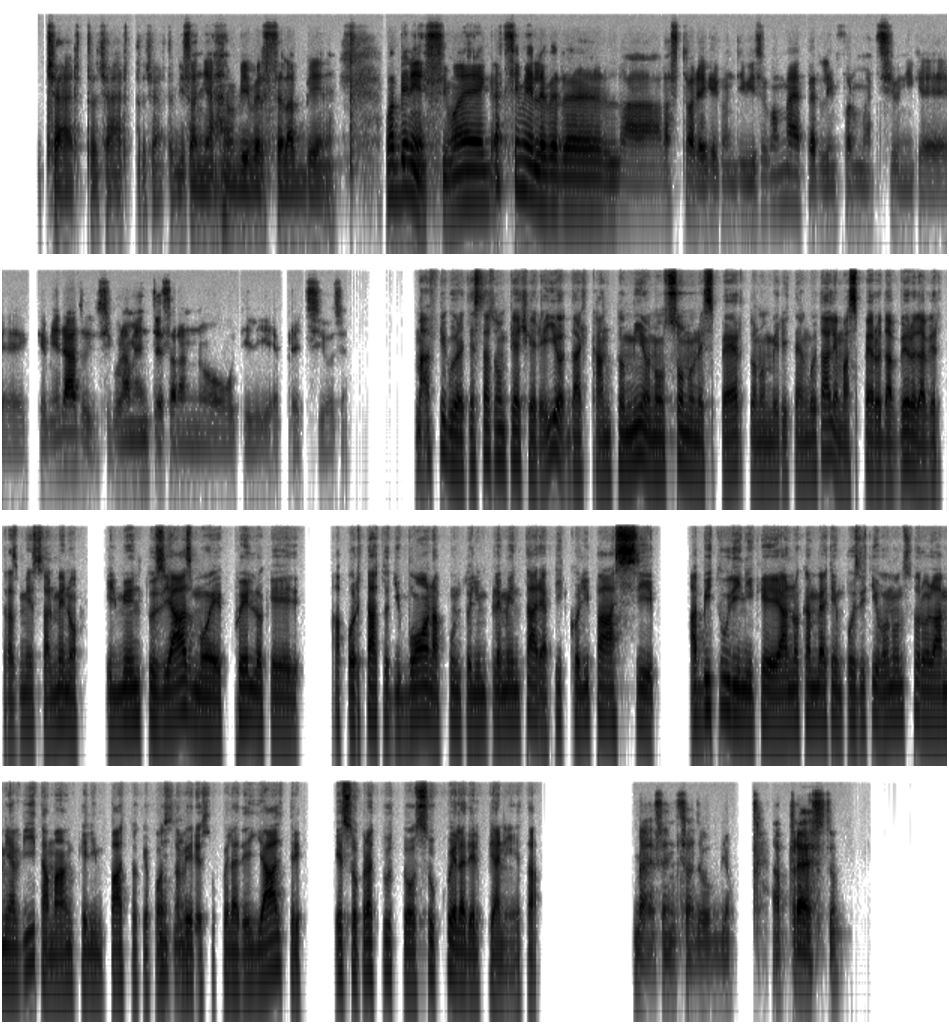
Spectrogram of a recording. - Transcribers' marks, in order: laughing while speaking: "bisogna"
- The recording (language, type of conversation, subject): Italian, podcast, Quali piccole abitudini quotidiane hanno cambiato la tua vita?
